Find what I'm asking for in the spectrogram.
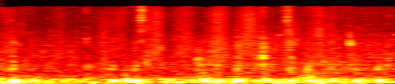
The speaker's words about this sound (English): As you can hear from the background, we are here at the farm.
